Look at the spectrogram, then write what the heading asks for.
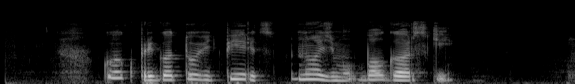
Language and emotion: Russian, sad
